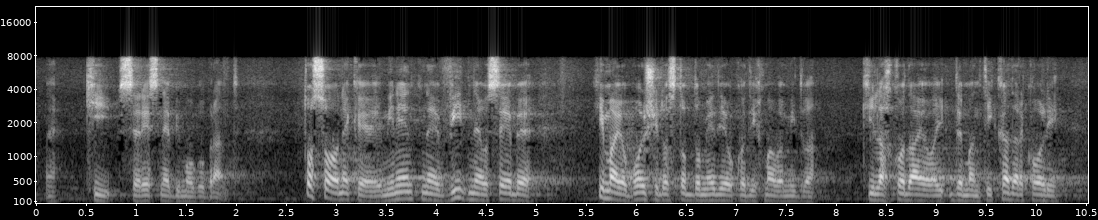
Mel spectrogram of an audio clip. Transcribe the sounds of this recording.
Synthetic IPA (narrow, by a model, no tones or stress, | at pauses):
nɛ | kʰisɛɾeːsnɛbimoɡəwbɾa̰ːnt̪ | t̪oːsɔneːkɛɛminɛnt̪nɛʋiːd̪nɛɔseːbɛ | kimaːjɔboːlʃid̪ɔst̪ɔb̚d̪ɔmeːd̪ijɛwkɔt̪jixmaʋamiːd̪ʋa | kʰilaxkoːd̪aːjɔd̪ɛmant̪ikad̪aɾkoːli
